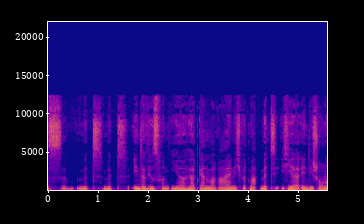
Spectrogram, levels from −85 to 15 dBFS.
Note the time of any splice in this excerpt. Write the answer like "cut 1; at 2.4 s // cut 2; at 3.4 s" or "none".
cut 1; at 4.1 s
